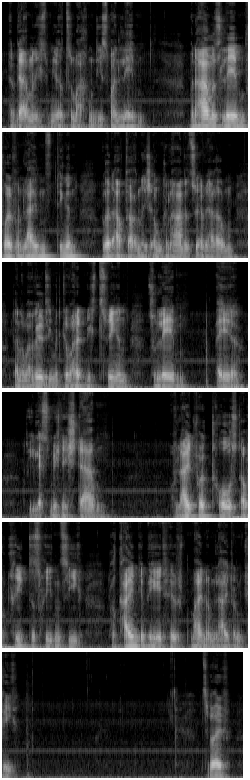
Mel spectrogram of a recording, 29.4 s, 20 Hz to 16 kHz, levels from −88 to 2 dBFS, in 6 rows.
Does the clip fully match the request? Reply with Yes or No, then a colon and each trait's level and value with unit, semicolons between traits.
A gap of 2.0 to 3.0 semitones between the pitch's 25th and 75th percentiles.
Yes: average, 2.7 semitones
